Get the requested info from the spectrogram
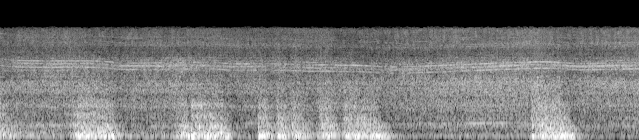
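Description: Jet engine on a VW camper van running stationary with a steady high-pitched whine, while its afterburner lights in short deep blasts about five times, flames shooting from the tailpipe.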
